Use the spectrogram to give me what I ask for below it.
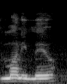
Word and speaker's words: Moneymeil: I butcher your name is it money meal or money mail or how do you say that it's money meal money meal and where'd you get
